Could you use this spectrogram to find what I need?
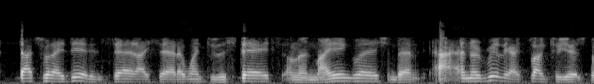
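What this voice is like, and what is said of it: Speaks English with an accent. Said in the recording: “But you have an accent”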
